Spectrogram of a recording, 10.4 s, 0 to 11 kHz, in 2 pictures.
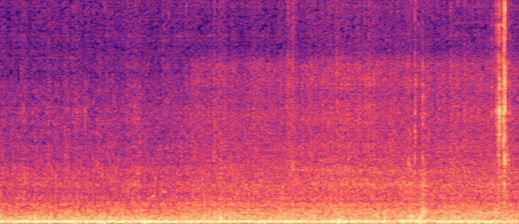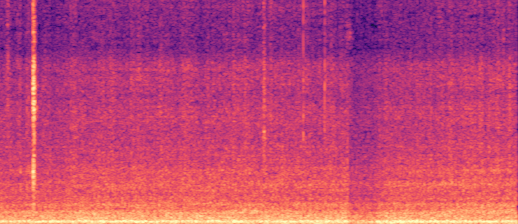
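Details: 1999 Lexus GS300 inline-six that cranked but would not start, first start after throttle body refitted (loose vacuum line found): low, even hum with steady rhythm, no stumbling or tapping; starts and idles smoothly.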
